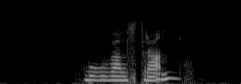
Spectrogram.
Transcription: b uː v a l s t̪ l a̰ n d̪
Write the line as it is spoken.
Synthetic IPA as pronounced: b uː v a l s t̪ ɾ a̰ n d̪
